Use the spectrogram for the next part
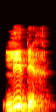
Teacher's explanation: Líder, a sílaba tônica é li.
